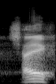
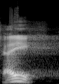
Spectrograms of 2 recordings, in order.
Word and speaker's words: শায়েখ: শায়েখ নাকি শাইখ? ভাইরে শায়েখ শাইখ দুইটার যে কোনো একটা বললেই হয়ে যাবে, আরবির উচ্চারণ বাংলায় হুবহু একেবারে মিলানো যাবে না।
